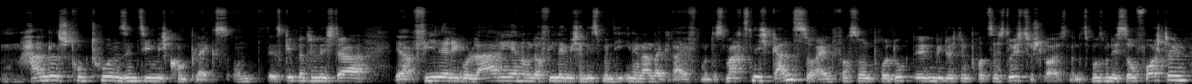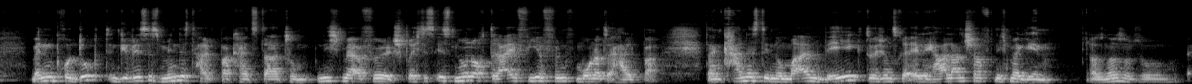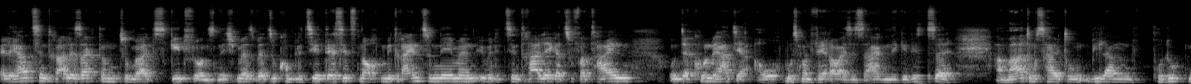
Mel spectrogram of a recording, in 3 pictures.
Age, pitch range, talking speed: 30-49, 140-170 Hz, 195 wpm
